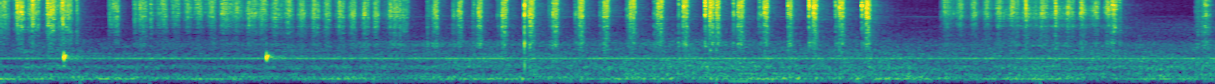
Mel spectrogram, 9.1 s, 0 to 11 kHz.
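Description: Toothbrush bristles scrubbing the loudspeaker module of a Blackview BV9800 Pro phone in quick back-and-forth strokes, several a second, in runs broken by brief pauses. The brushing clears stones and dust from the speaker.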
